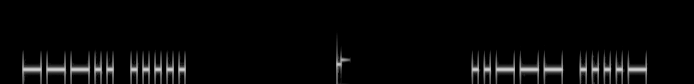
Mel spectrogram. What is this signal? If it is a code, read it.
Morse code, heard as a keyed tone, about 20 wpm, 700 Hz. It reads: 85 24
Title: Common Cut Numbers - 2-Digit 20wpm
